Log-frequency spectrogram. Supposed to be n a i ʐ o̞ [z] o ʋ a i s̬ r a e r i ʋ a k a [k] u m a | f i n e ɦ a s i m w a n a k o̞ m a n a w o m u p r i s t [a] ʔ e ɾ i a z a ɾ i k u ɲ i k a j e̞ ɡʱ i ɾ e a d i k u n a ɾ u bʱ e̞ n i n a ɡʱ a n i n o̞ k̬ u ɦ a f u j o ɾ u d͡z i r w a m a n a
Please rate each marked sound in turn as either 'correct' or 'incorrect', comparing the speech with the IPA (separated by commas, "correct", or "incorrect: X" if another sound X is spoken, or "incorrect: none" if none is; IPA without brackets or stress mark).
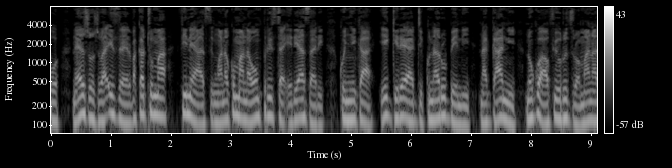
incorrect: ʐ, incorrect: t, correct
